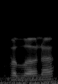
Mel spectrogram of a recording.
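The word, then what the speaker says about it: Valona: switch it up it's the way it's pronounced makes it seem like an e velona yeah but i can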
